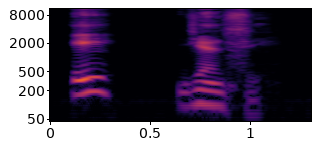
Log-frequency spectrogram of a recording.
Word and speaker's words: agency: Pour mot agency, hein, accent tombé sous premier syllabe là. Agency. Deux autres syllabes qui sont derrière, au faible.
